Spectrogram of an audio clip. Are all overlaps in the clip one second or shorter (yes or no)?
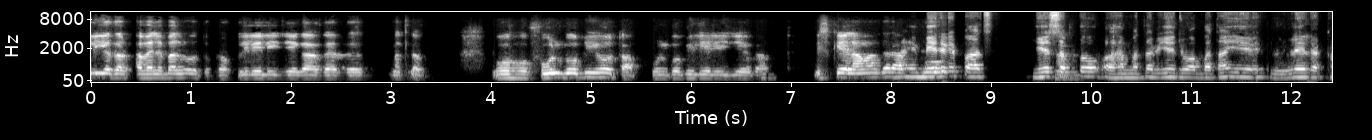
yes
